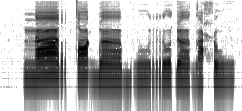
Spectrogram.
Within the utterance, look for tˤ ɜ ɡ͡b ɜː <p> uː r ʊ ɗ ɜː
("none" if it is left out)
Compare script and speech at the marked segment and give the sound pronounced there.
bʱ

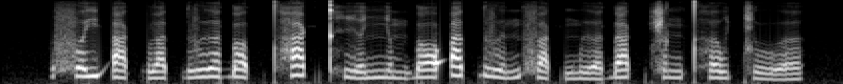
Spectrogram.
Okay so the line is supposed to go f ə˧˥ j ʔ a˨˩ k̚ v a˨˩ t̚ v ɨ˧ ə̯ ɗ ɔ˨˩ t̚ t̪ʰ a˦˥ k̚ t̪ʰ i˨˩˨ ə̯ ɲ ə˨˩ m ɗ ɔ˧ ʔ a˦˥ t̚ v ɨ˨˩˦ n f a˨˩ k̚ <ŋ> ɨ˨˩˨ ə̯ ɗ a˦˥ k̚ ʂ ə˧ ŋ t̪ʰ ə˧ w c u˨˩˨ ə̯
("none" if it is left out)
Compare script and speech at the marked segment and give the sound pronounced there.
m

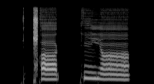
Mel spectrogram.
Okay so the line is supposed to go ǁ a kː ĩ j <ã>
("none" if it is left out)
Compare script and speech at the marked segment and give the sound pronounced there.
ã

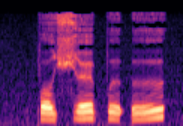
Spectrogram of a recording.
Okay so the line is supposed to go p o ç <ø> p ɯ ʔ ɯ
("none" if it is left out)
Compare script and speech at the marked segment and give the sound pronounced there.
ø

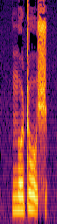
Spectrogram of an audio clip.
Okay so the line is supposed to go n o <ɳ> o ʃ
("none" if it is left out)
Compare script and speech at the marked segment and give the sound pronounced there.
ʈ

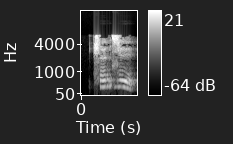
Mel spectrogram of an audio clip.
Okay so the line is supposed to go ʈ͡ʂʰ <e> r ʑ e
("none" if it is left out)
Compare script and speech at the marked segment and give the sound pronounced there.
ɛ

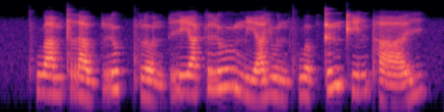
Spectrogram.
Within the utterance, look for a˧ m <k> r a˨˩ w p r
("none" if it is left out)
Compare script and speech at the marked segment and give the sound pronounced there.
t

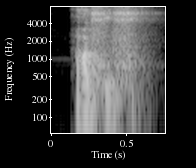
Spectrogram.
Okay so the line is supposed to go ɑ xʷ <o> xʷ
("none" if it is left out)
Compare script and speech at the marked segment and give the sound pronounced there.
o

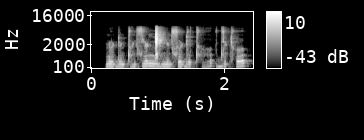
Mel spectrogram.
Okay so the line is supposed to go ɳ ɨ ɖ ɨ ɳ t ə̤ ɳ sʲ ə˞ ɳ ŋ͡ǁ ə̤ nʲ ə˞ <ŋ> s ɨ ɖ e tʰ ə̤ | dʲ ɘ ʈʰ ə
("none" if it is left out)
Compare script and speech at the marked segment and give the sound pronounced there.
ɳ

